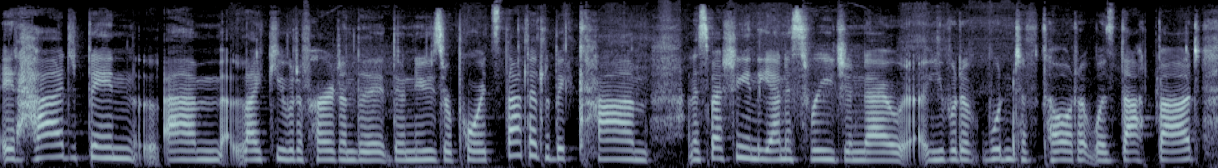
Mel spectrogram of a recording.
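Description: A normal speaking voice runs at a moderate pace with hardly any pauses. Intonation is fairly even and loudness very even. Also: woman, medium pitch for a woman. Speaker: reporter. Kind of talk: live phone report on storm.

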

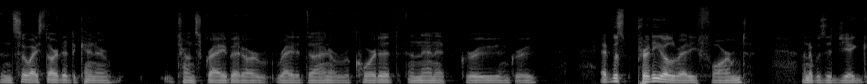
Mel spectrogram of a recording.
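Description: With a Northern Irish accent, a man speaks fairly quickly in a very deep, low voice. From Northern Ireland, Armagh. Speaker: musician and composer. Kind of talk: radio interview. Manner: halting, many fillers.

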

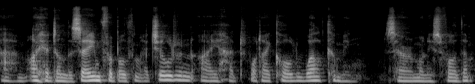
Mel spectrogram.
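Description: With a slightly husky edge, a woman speaks at a fairly quick pace and low pitch, keeping her intonation fairly even.

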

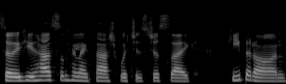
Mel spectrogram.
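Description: In a Dublin accent, a woman speaks fairly quickly at a fairly low pitch in a flat monotone, the sound dry and close with no echo and the recording very clean over a silent background. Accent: Irish (Dublin). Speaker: journalist and music writer. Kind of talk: casual radio interview. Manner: chatty, laughing often.

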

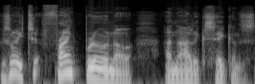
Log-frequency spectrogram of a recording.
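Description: This man speaks with a Dublin accent at a medium pitch. His pitch varies in an ordinary way. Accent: Dublin Irish. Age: 70s. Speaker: tailor and menswear retailer. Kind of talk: radio interview. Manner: halting.

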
